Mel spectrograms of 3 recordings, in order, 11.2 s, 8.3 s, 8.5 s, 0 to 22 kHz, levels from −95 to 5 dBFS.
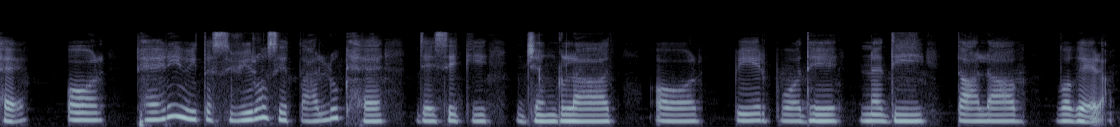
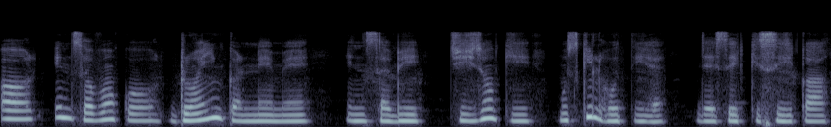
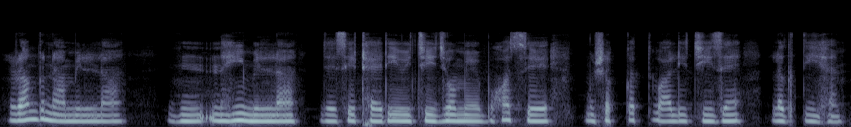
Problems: constant background noise, low volume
